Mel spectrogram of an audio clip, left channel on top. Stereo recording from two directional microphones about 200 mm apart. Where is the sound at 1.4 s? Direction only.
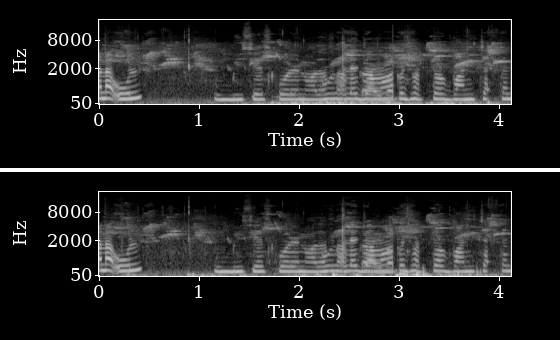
10° left (ahead or behind).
